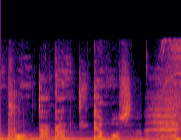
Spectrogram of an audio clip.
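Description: Quiet background music with steady held notes, with soft whispering over it.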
